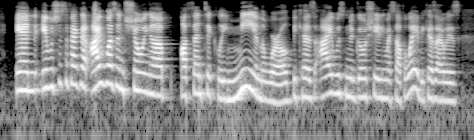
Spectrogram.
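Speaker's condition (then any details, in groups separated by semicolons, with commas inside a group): No condition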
